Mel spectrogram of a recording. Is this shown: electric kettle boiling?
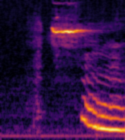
no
